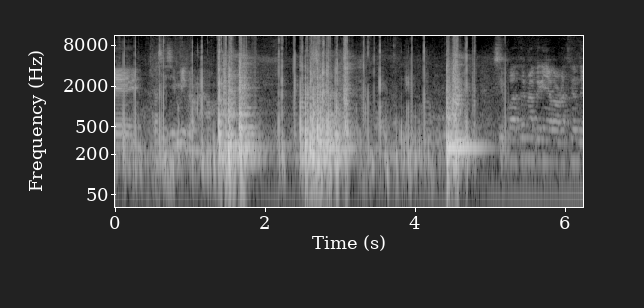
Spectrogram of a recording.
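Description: Speech only: a man talking in Spanish into a press-conference microphone.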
